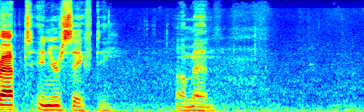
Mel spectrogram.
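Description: A man speaks firmly into a microphone outdoors, heard through a loudspeaker.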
